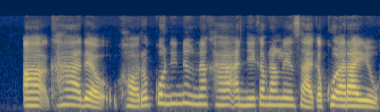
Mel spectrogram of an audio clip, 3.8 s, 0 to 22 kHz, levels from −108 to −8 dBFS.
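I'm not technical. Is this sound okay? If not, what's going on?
Yes, no faults to hear.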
